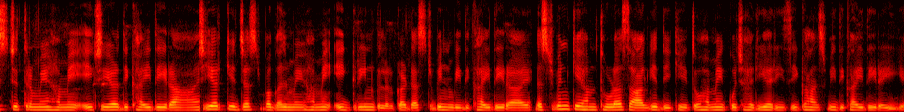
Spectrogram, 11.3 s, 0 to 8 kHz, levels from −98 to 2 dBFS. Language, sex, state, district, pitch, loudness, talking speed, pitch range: Hindi, female, Uttar Pradesh, Jyotiba Phule Nagar, 190 Hz, -43 LUFS, 240 wpm, 180-200 Hz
